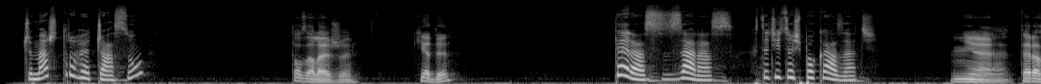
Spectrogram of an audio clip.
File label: conversation; lektorek; firstyear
